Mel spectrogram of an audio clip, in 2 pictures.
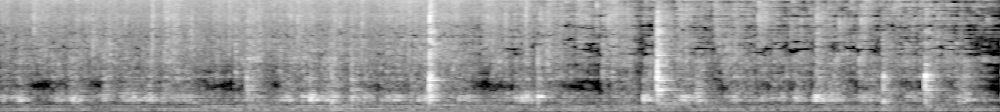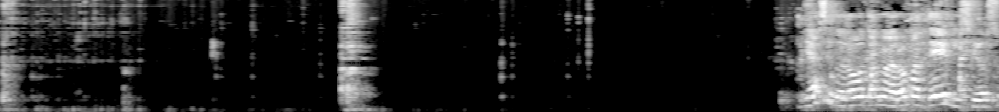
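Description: A wooden spoon scrapes and stirs food in a metal pot.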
